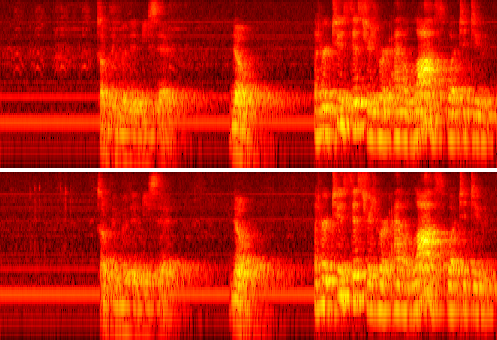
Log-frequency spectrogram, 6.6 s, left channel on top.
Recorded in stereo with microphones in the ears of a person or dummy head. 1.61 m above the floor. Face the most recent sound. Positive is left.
turn(degrees=-5)  # may be behind; listen again after turning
